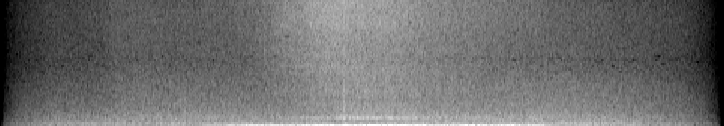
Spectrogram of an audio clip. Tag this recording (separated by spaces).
alert call cell cellphone message mobile phone ring UEM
